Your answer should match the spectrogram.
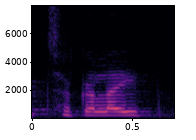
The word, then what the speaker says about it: chocolate: vanilla yes it's interesting we say chocolate chocolate two syllables chocolate chocolate chocolate chocolate chocolate chocolate chocolate chocolate we don't say chocolate yes chocolate chocolate ice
